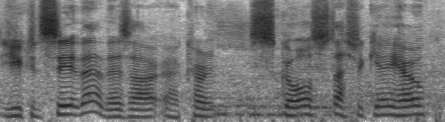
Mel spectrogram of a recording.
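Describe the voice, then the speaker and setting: A man with a slightly high, steady voice speaks at a moderate pace, giving live commentary on a climbing competition. He's chatty and analytical, thinking aloud as the action unfolds in a big hall with a loud crowd audible.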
